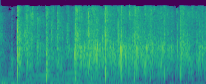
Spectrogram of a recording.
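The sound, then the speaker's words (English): Applause from guards sitting in the front row at a show, made of distinct, sharp claps in a fairly steady rhythm, about four per second, moderately loud, with a faint low voice-like hum running underneath. “and soon they were putting on all manner of shows, pantomimes, musicals, murder mysteries, and their guards would even sit in the front row and applaud.”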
